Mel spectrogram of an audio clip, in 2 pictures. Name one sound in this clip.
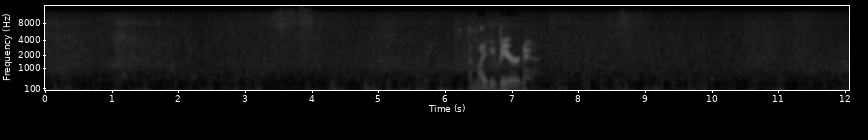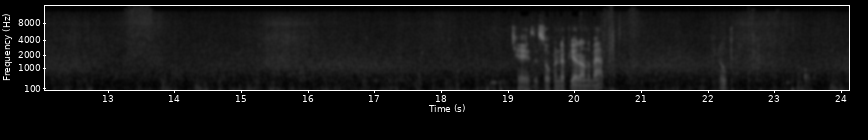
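Wind blows steadily over open water.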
